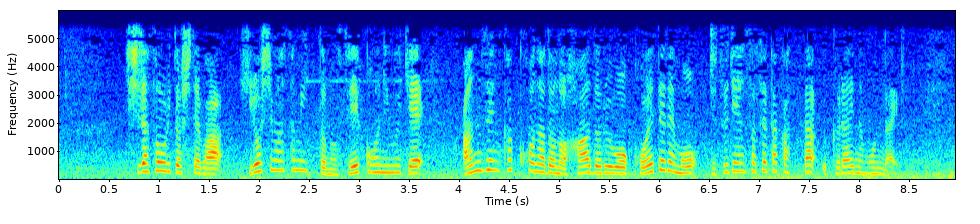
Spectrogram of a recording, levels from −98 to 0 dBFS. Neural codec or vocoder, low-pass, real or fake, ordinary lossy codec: none; 5.4 kHz; real; none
